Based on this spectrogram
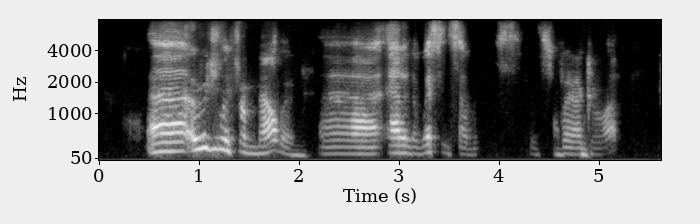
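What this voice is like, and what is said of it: Australian accent. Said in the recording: “we do hear a bit of an Australian accent there”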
